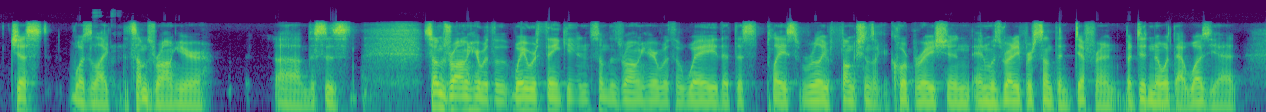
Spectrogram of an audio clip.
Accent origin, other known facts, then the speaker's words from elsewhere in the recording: Chicago, Illinois, United States; I'm from Chicago. Grew up in the Chicago suburbs.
